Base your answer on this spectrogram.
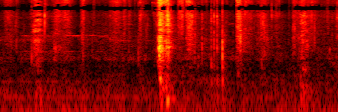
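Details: A puppy gives a single short, sharp yelp partway through, set against faint indoor background noise and a few soft rustles.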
